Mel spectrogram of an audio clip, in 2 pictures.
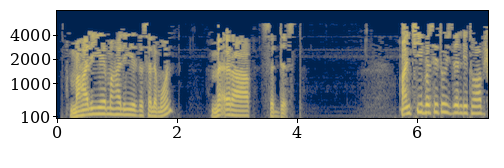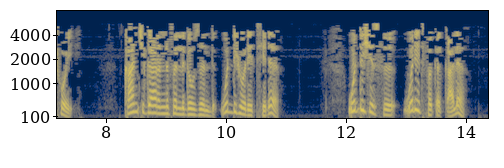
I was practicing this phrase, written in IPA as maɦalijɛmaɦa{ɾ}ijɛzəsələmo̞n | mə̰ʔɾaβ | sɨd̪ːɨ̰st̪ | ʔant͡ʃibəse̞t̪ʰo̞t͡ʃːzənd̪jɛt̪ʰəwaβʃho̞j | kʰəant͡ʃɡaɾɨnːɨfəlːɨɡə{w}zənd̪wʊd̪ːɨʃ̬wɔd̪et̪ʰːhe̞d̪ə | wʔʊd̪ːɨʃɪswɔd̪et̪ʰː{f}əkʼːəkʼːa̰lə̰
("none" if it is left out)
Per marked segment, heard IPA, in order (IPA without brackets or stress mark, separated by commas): l, w, f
